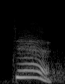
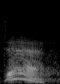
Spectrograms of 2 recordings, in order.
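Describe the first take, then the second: First: "Death." repeated much higher and sharper; emphatic. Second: Said in the usual way. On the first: Shown as a demonstration. Preacher answers his own question, repeating "Death." higher. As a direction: hit "Death." again, pitched up hard. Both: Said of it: "What is the payment of sin?".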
